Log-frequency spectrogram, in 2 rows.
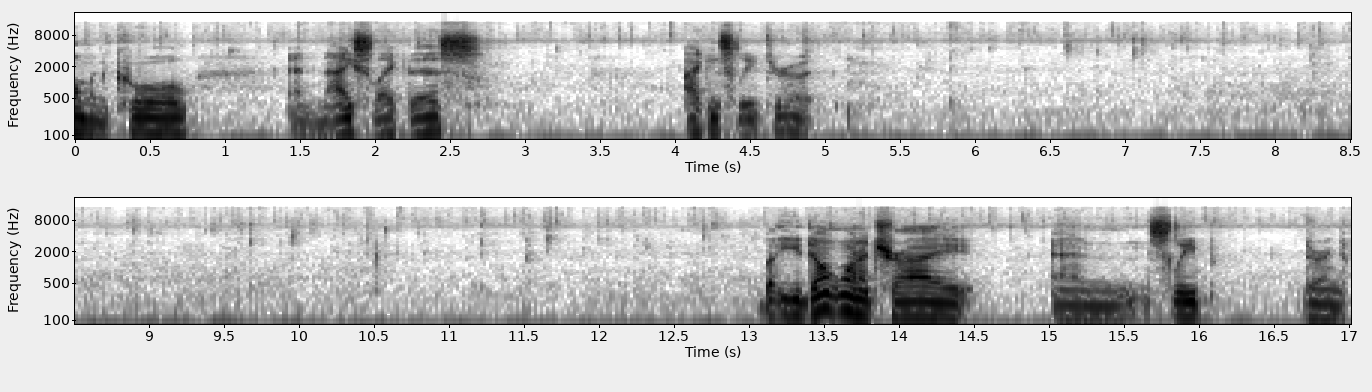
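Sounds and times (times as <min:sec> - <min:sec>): drips ticking: 0:00.0 - 0:17.0
steady rain falling: 0:00.0 - 0:17.0.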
